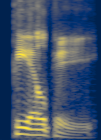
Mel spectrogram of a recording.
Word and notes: PLP: British English

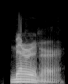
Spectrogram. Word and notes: mariner: American English

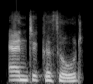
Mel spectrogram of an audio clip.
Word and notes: anticathode: Indian

